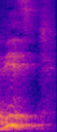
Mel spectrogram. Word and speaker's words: wrist: এরপর হচ্ছে wrist, wrist অর্থ হচ্ছে শিল্পী, wrist। এখানেও আমাদের এই যে wrist-এর w অক্ষরটি উচ্চারণ হয়নি, এখানেও w অক্ষরটি উচ্চারণ হয়নি।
